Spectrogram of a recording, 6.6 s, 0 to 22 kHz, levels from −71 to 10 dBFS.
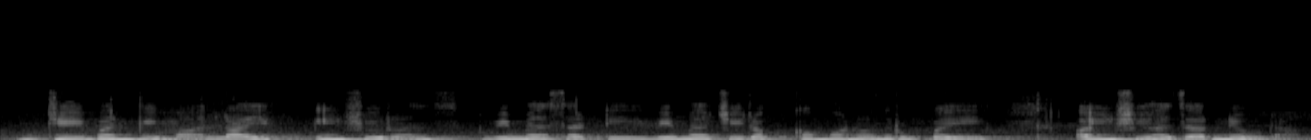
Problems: none marked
